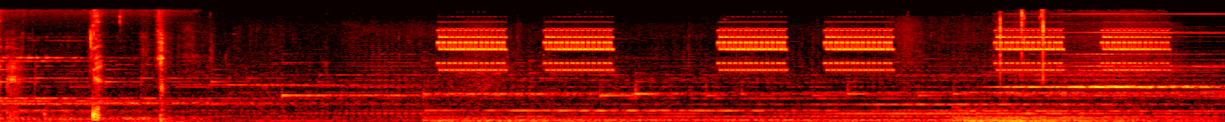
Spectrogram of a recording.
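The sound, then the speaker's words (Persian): A telephone rings in three double bursts of a high electronic trill, each pair a few seconds apart, fairly faint over a low background rumble with no talk. “داره زنگ میزنه. جواب بده”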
